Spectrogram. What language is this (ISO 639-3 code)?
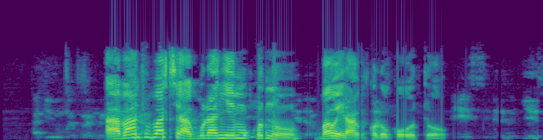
lug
